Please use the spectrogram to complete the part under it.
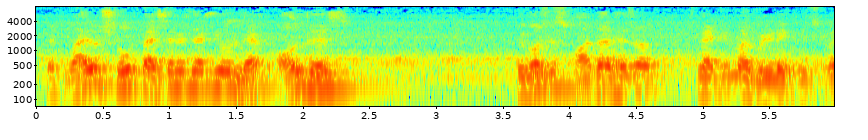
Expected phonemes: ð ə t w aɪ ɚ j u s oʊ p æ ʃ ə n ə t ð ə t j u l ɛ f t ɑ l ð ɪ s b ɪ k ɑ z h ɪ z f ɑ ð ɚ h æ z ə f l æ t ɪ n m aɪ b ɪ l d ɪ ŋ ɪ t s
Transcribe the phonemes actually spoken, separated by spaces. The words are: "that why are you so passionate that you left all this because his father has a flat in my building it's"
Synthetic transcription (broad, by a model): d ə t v aɪ j u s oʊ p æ s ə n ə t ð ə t j u l ɛ f t ɑ l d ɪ s b ɪ k ɑ z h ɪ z f ɑ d ɚ h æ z ə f l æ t ɪ n m aɪ b ɪ l d ɪ ŋ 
